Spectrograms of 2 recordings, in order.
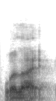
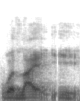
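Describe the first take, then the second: First: A glottal closure is followed by a voiceless release. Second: The vowel is clearly voiced, with a glottal catch. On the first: "you get that kind of closure and like this release. But it's not like nothing is voiced" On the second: "with like a very clear E there, and then and it has like glottalized sound"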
